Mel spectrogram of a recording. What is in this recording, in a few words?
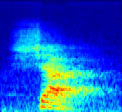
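"sharp", Nigerian Pidgin, male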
